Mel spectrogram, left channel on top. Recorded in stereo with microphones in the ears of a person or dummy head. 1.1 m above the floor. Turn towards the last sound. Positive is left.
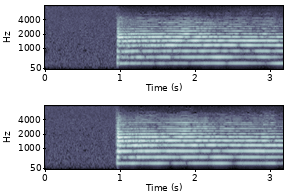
turn(degrees=-50)  # may be behind; listen again after turning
